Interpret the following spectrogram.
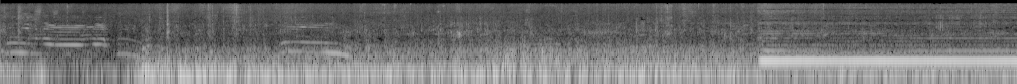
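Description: A conch shell trumpet (pū) blown in one long, steady, loud note that starts suddenly about three-quarters of the way through, over a low rumble of wind on the microphone. Before it, a few short rising-and-falling voice calls.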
